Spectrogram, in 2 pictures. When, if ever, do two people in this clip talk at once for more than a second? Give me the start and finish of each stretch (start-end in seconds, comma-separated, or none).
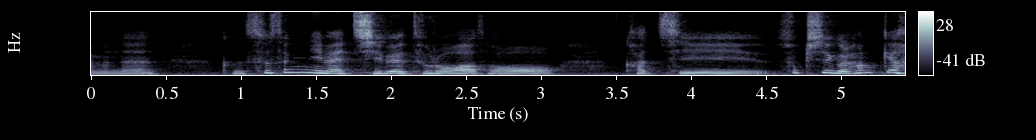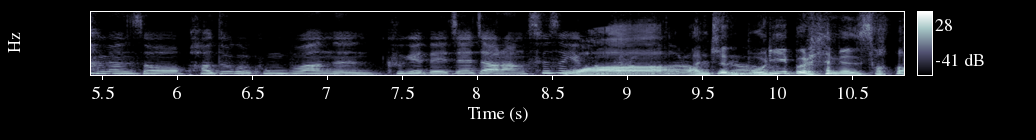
8.6-10.1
